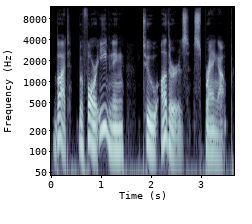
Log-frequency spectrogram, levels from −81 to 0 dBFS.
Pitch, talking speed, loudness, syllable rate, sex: 120 Hz, 115 wpm, -18 LUFS, 4.1 syllables/s, male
